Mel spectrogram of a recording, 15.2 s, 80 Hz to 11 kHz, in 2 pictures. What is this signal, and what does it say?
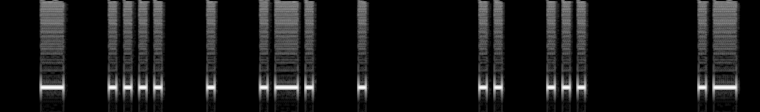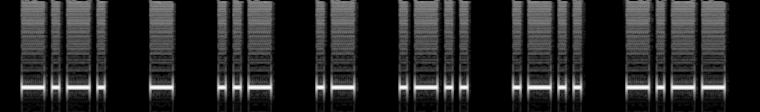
Morse code, heard as a keyed tone, about 16 wpm, spaced as for 11 wpm, 800 Hz. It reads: THERE IS ACTUALLY
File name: CW Code Groups @10WPM/Technical Subjects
